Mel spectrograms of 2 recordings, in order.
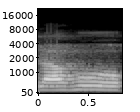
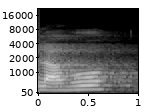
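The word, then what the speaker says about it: لَهُ: Lahu di situ cara membacanya dipanjangkan selama 2 harokat.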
